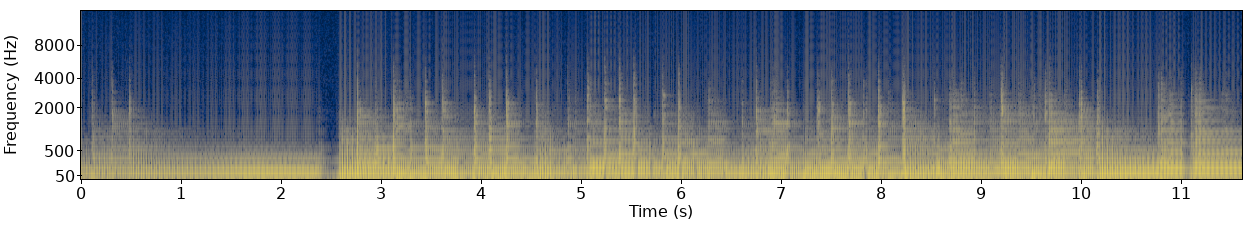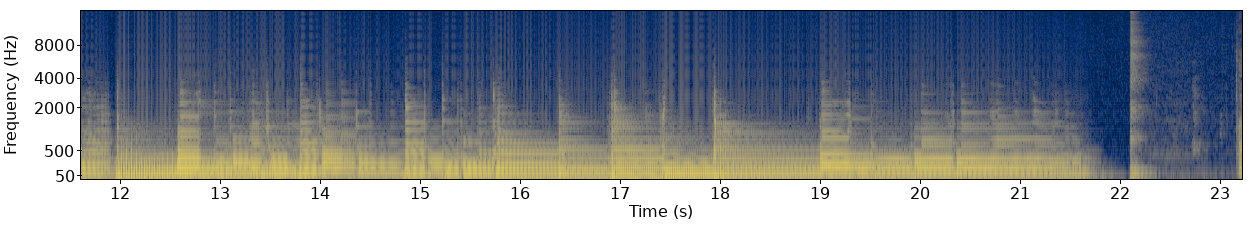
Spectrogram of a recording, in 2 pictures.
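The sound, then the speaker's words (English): A Precision bass strung with flatwounds plays a groovy line through an Aguilar Tone Hammer 500 bass amp with all controls set flat, thick warm low notes with a mix of sustained tones and short plucked runs, steady and fairly loud, ending with an abrupt stop. “So here we are with the Aguilar Tone Hammer 500. Everything straight up and down. Here we go. P bass, flat wounds.”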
